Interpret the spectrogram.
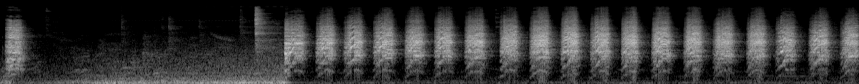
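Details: A female umbrella cockatoo, on her first day outside in 2008, gives harsh, ear-splitting screeches, about three a second in a steady unbroken run, after a few seconds of quiet, yelling like a typical cockatoo.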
